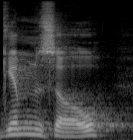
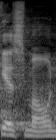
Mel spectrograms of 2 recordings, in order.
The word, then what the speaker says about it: Gimzo: They captured Beth Shemeth, Aijalon, Gederoth, Soko and its villages, Timnah with its villages, and it's pronounced Gimzo. Let's all say the other one. Gizmo. It's not Gizmo, nor is it Gonzo, who had a long nose, with his villages, and they settled there.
